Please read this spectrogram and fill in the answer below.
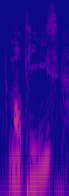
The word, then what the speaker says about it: Maltese: So if you're from Malta, DM me with a legit Maltian address. Is that how you say it? Maltese address.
